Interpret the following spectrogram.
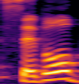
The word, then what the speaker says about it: Cibele: or Cil it's uh I pronounce it Syble but like I feel like people have all sorts of pronunciations for it so I'm okay with like anything cuz it's also a name like in different parts of the world in different languages whatever works but I say Cil personally so I guess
